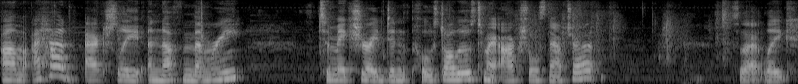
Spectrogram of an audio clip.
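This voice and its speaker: A woman's mumbling at a medium pitch and moderate pace, with very even loudness, ordinary pitch variation, and long, frequent pauses. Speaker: live streamer painting miniatures. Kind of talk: casual live stream chat. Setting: home desk live stream.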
